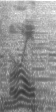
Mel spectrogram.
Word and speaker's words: Merle: That's Mama Tried by Merrill Haggard. Anybody know anything about Merrill Haggard? – Yeah, I know that it's Merle.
